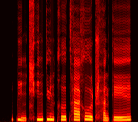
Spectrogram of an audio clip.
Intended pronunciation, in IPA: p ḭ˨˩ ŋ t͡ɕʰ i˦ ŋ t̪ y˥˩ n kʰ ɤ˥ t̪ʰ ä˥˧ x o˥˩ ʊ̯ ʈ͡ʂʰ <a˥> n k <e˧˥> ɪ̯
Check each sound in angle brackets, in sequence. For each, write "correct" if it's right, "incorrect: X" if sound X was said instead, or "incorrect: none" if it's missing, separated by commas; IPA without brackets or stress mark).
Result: incorrect: a˩, correct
